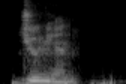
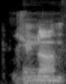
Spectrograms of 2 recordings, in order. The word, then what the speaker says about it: Junon: And there's a NPC or location called Larboard Junion. Junion? Can I get Junon.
